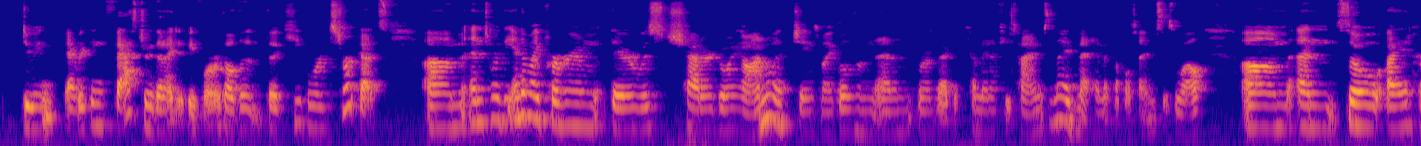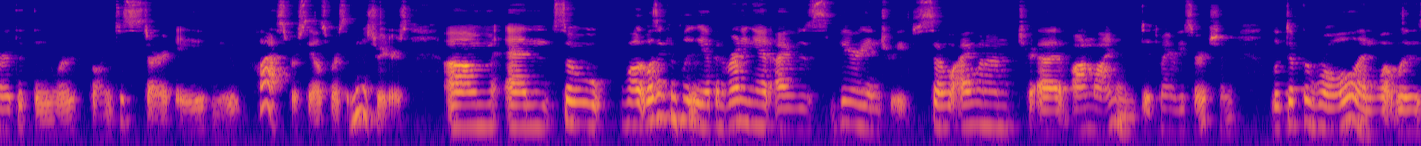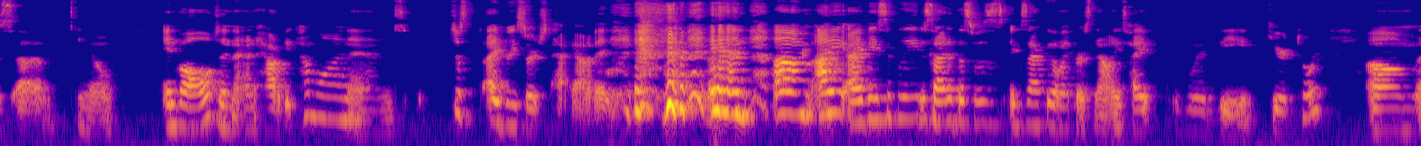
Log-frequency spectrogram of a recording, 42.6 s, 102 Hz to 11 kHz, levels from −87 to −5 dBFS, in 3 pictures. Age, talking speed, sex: 20-39, 190 wpm, female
